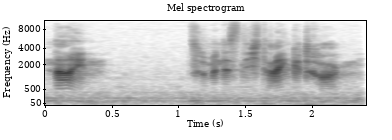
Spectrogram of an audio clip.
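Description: A man's voice: mid-range voice, normal speed, sharp tone, husky. A man playing a polite, literal-minded talking car computer in an amateur radio play, formal and precise. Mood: matter-of-fact.

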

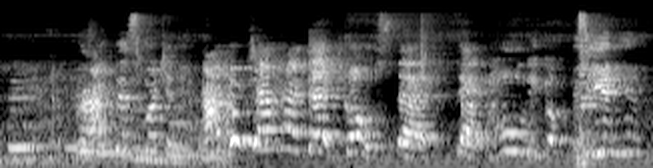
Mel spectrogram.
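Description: A woman's voice: extremely high pitch, expressive, normal speed. An American woman playing a sassy, skittish young nurse in a comic gospel stage role, exclaiming in disbelief. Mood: incredulous, spooked. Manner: incredulous, exclaiming. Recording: echoey theater stage with music.

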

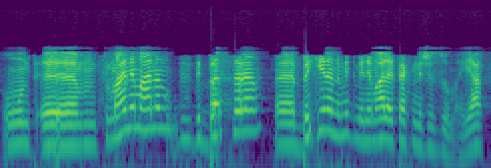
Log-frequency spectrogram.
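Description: A man with a foreign accent giving a halting, repetitive, polite phone sales pitch in broken, non-native German. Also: animated, faint music behind. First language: not German. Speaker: call center investment salesman on a scam call. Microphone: phone call. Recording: narrow-band phone line sound.

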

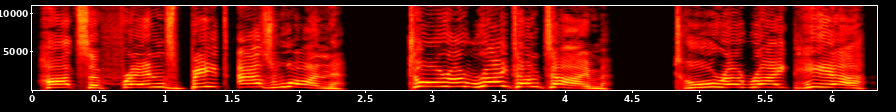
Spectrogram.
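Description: A man's voice: very high voice, expressive, slow, sharp tone, no echo, studio quality, exaggerated voice. A man voicing a small furry creature from a video game, eager, boastful and childlike, speaking in cutesy, exclamatory broken phrases. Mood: encouraging. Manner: cutesy broken grammar, third-person self-reference, exclamatory. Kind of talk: video game battle voice lines.

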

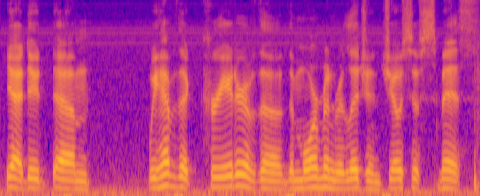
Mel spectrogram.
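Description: A man's voice: medium pitch, steady tone, moderate pace, slight background noise, rough recording. A man giving casual, joking and swearing live commentary while playing a co-op horror game as a streamer. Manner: jokey, profane.

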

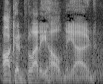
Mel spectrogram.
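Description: An actor playing a cocky, sleazy mercenary crime boss in a video game, with a rough Australian accent and a taunting manner. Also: male voice, rumbling low, animated, a little slow, noisy background. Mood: sardonic. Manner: taunting, sardonic. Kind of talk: video game character banter. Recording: game audio over loud ambience and music.

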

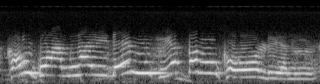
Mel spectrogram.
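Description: A woman reciting poetry in a drawn-out, melodic chant on an old film soundtrack. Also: extremely high pitch, big pitch swings, very noisy. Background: loud music.

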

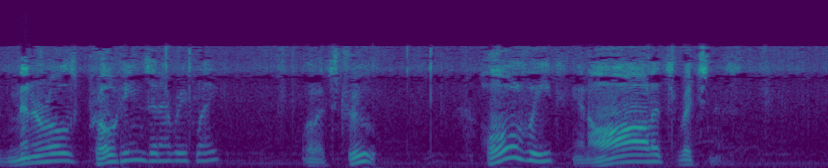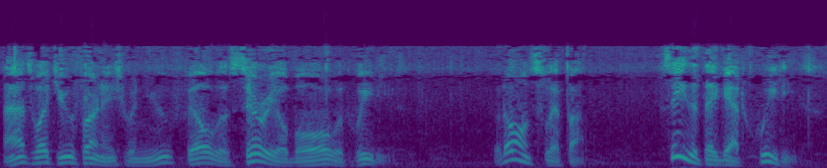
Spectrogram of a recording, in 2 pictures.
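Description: A man reads an old-time radio commercial in a very husky voice. His pitch moves animatedly as he persuades. The vintage recording is dull. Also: a little mellow. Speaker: commercial announcer. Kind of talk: 1950s radio advertising pitch.

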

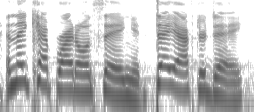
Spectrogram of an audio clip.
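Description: A woman's voice: a little high, expressive, normal speed, clear, resonant tone, natural voice. A woman reading scripted announcer narration for an old-fashioned radio play. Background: loud music.

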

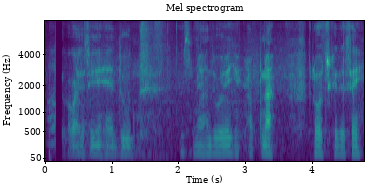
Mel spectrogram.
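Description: A man's voice: medium pitch, completely flat delivery, measured pace. A young man chatting casually to his phone as a vlogger, in a handheld recording. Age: young adult. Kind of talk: casual vlog chat to camera. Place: at home, moving between rooms, rooftop and yard. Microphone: handheld phone at arm's length. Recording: noisy handheld recording with ambient sound.

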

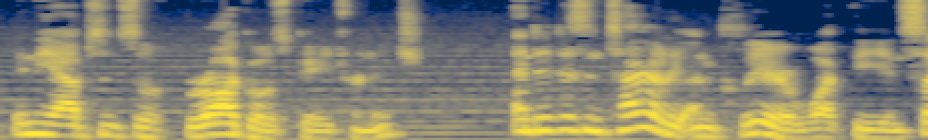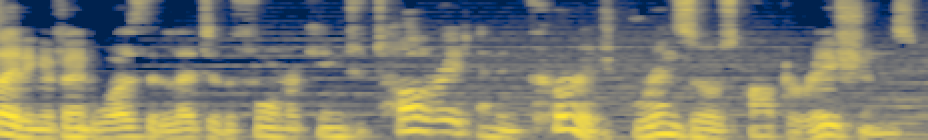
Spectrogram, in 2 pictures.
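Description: Man acting a suave elven spymaster, slightly husky. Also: fairly high pitch, darkish tone, poor audio. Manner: measured, arch, dryly witty, eloquent. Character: suave, wry, haughty male elf spymaster and diplomat. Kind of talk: dramatic scripted monologue in a fantasy audio drama. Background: background music.

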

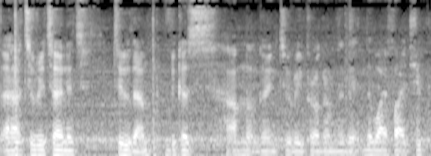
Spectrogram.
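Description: Low-voiced male repair tech, stuffed up with a cold, walks through a bench test plainly, audible room noise. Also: level tone, moderate pace. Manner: plain, explanatory, some restarts. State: has a cold. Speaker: phone repair technician. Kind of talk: casual hands-on repair demo. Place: repair workbench indoors. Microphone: phone camera held over bench.

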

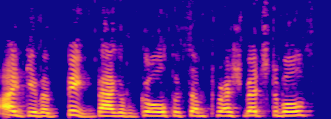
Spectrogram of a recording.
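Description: A woman voicing a huge, grumpy but secretly kindly male giant in a children's storybook, loud and declamatory. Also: on the high side, fairly even intonation, normal speed, dry recording, highs cut off, natural voice. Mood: kindly, wistful.

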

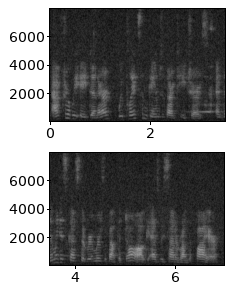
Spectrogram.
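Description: A woman reading out a first-person story in an even, scripted narration, played back from an animated video. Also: on the low side, moderate pace. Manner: even, read-aloud delivery. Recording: distant, slightly noisy playback.

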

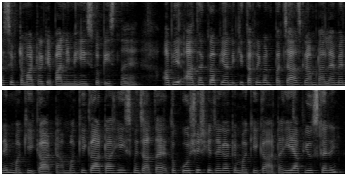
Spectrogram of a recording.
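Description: A woman calmly narrating a step-by-step cooking recipe as the host of her channel, repeating tips patiently. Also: medium pitch.

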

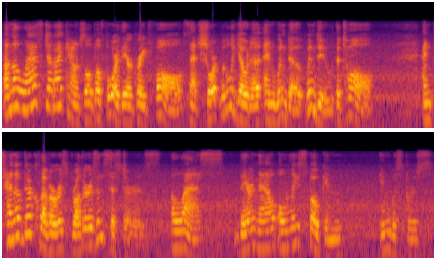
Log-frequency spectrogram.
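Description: A middle-aged man reading a children's picture book aloud as a storytime host, with dramatic, deliberate delivery. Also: a little high, very animated. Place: indoor room at home, seated by a plant. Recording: muffled, noisy, distant camera mic.

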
